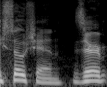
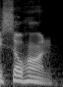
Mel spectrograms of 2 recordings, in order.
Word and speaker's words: Sochan: was ac actually and then we have jeremy sochan jeremy sohan so hard to correct pronunciation hot yeah well he's polish as we'll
